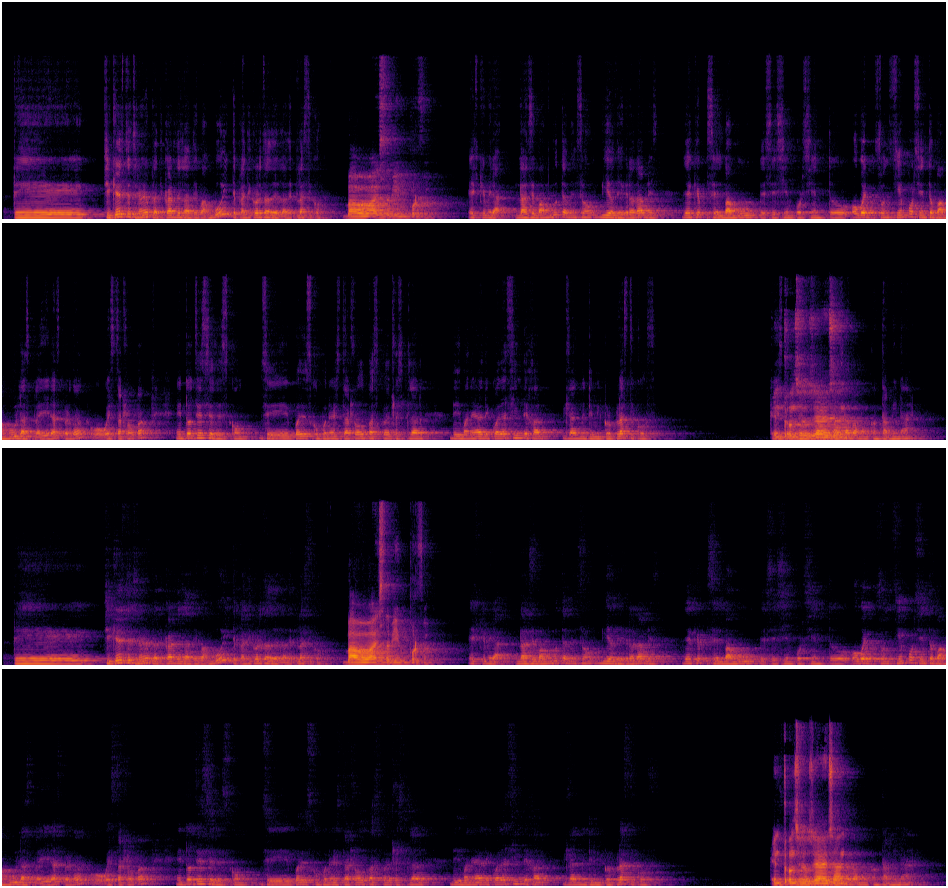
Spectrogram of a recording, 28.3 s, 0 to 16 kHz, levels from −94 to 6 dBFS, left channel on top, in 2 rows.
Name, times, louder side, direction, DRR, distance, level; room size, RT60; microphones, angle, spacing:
voice 1, 0.2-1.2 1.5-4.8 7.0-9.8 10.2-16.3 16.8-20.5 20.9-22.3 22.6-23.8 25.7-25.8 26.1-27.8, left 3 dB, 90° left, 6 dB, 0.7 m, -33 dB
voice 2, 5.1-6.4 25.7-26.8, right 3 dB, 65° right, 7 dB, 0.6 m, -26 dB
11.0 x 6.0 x 2.9 m, 1.3 s
head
